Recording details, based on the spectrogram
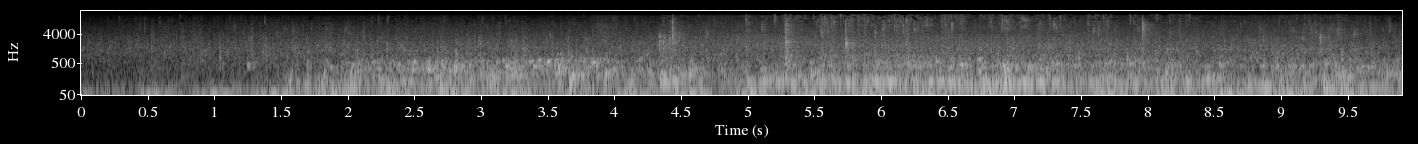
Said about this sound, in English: In the UK, it arrives in our homes on demand. Clean, clear, and plentiful the moment we fancy filling that kettle for a cup of tea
